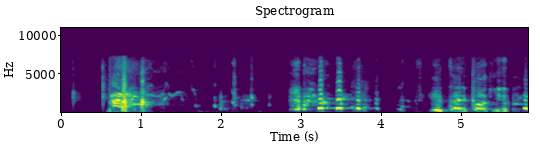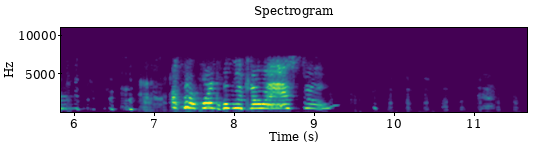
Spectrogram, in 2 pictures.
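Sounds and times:
person mimicking wet smacking tongue chewing noises: 0.1s - 0.7s
speech: 0.6s - 0.8s, 5.0s - 5.9s
laughter: 0.6s - 8.1s, 9.2s - 11.6s.

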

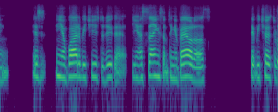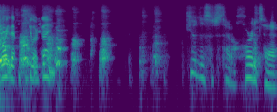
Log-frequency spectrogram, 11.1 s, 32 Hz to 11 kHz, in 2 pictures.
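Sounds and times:
speech: 0.0s - 4.3s, 5.0s - 7.7s, 9.4s - 11.0s
dogs barking at a deer outside a house: 5.5s - 8.9s.

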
